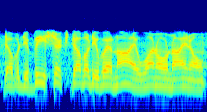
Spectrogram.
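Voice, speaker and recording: A man's voice: mid-range voice, flat delivery, moderate pace, narrow, tinny audio. An American man running an amateur radio net, chatting casually in a blunt, teasing way over two-way radio. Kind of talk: casual ham radio chat. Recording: thin ham radio signal with static.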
